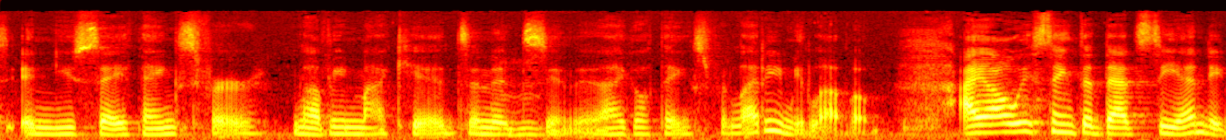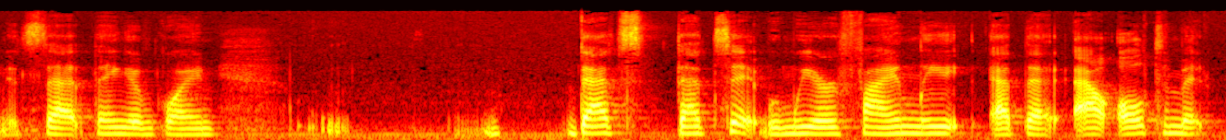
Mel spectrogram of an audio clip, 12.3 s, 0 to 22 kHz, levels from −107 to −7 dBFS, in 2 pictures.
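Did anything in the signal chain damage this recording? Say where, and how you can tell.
No, nothing in the signal chain damaged this audio.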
